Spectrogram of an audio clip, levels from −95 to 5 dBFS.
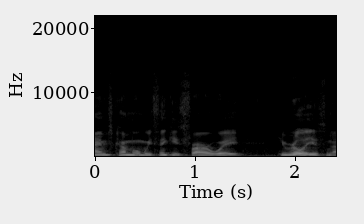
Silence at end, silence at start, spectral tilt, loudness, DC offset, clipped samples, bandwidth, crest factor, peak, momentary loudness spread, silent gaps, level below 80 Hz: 0 s; 0 s; -7 dB/octave; -55 LUFS; under 0.1%; under 0.1%; 13 kHz; 18 dB; -38 dBFS; 8 LU; none; -86 dBFS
